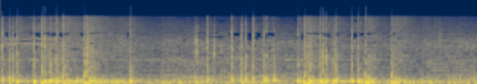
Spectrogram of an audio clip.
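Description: Aerial fireworks bursting in rapid succession: a dense run of booms and sharp crackles, heaviest at the start and again about three seconds in.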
